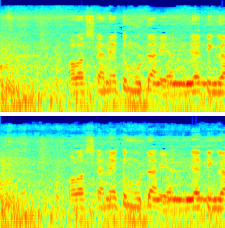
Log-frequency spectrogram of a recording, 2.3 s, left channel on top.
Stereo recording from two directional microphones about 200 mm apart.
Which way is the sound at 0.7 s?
30° left (ahead or behind).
